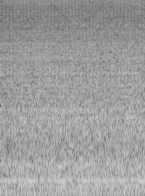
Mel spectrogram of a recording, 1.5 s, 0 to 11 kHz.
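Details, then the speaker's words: 2004 VW Beetle 1.8 turbo, engine cold at idle, carb cleaner sprayed on vacuum fittings: steady idle with airy hiss and faintly uneven note; vacuum leak at cracked brake booster line causing rough idle and hard brake pedal. "what we'll be doing is spraying it every vacuum connection every fitting every little piece that you got in there cheese everything we listen for the engine rpm to go up do them one at a time"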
